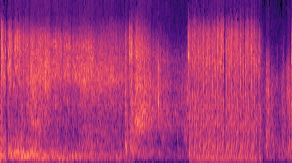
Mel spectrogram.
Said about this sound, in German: Aufgeschreckt durch das laute Artilleriefeuer weckt man Hitler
